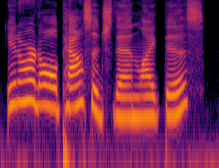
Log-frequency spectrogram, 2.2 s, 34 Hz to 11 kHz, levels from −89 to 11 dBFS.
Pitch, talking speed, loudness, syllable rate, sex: 255 Hz, 190 wpm, -16 LUFS, 5.1 syllables/s, female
